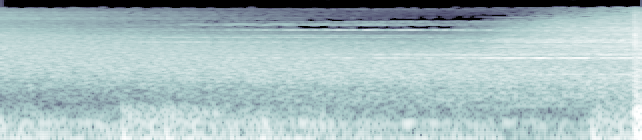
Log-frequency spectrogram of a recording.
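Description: Beatless rumbling noise sweep with deep sub-bass in a hardstyle track's intro, its hiss filtered down in the middle and opening up again. It ends in a sudden loud hit.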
